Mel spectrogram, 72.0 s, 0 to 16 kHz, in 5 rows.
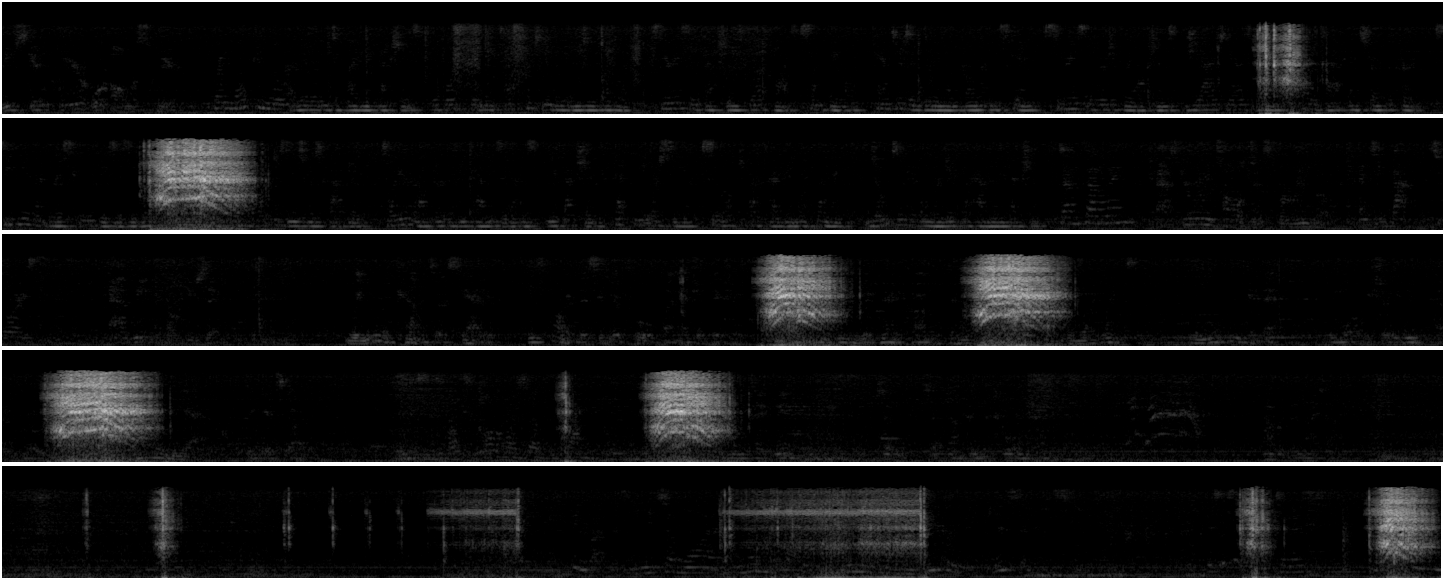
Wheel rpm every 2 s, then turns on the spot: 0, 0, 0, 0, 0, 0, 0, 10, 20, 0, 0, 0, 0, 0, 0, 0, 0, 0, 20, 30, 0, 20, 10, 0, 10, 10, 0, 0, 0, 0, 0, 0, 0, 10, 0, 10.
66-68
